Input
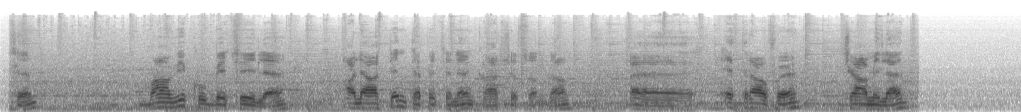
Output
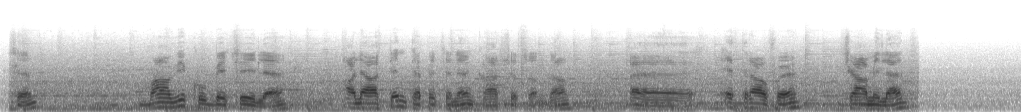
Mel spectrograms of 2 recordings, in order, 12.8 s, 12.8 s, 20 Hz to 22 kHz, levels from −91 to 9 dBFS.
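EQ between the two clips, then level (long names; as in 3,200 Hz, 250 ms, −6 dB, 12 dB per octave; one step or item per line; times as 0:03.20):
head-to-tape spacing loss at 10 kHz 37 dB
+5.5 dB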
